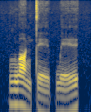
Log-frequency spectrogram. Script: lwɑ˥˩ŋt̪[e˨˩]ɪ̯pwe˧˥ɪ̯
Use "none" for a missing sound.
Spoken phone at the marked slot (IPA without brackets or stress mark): e˨˩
